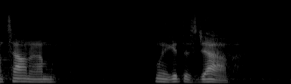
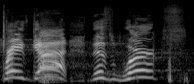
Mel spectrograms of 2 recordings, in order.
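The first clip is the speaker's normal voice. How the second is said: excited praise; 9 semitones higher, 7 dB louder, much slower than usual. Retold or imitated. Overjoyed that prayer worked.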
